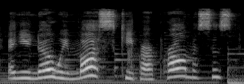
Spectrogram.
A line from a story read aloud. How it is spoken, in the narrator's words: sobbed Ethel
